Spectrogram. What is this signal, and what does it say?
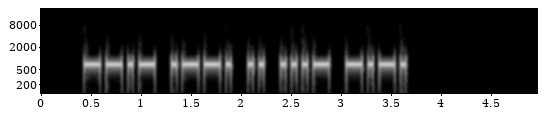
Morse code, heard as a keyed tone, about 22 wpm, 700 Hz. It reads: QPIVC
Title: Code Groups - 5 Letters - 22wpm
